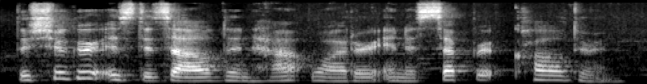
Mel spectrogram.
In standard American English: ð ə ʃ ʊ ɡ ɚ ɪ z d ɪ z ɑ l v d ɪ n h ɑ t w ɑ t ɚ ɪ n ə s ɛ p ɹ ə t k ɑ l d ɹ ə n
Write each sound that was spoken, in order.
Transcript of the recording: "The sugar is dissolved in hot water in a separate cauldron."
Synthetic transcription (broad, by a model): ð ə ʃ ʊ ɡ ɚ ɪ z d ɪ z ɑ l v d ɪ n h ɑ t w ɑ t ɚ ɪ n ə s ɛ p ɹ ə t k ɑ l d ɹ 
